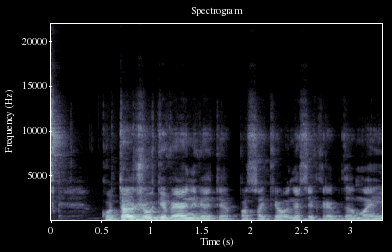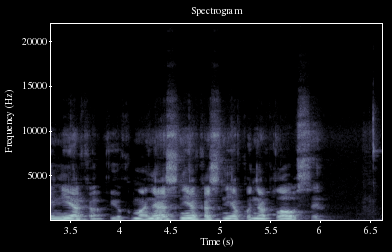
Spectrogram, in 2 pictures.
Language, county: Lithuanian, Klaipėda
